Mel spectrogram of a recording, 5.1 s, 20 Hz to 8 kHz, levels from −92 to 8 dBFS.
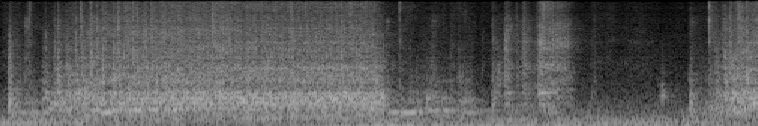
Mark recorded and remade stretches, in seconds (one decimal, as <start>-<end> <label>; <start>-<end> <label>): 0.0-1.6 remade; 1.6-2.8 recorded; 2.8-5.1 remade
